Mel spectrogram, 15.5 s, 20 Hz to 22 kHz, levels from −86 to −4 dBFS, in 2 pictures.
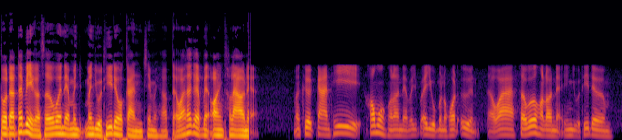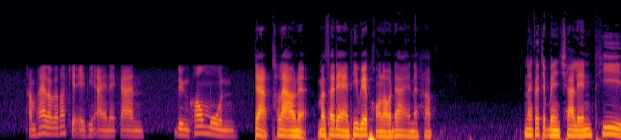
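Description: Speech, and from 3.11 s to 10.97 s it turns dull and boxy, with nothing above 3.8 kHz, drops about 10 dB in level, and picks up a new noise floor roughly 30 dB below the voice, after a 20 ms gap at 3.11 s. The likely cause is the input switching to a poorer device and back. A simple low-pass filter or codec bandwidth drop would not add the gap, the level jump or the separate background noise.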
